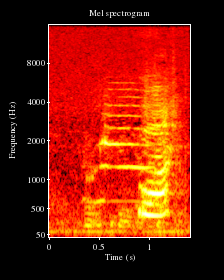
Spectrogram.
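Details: Indoor cat going after her favourite biscuits in a shopping bag gives one brief, rising then falling meow, with a quiet voice just before it.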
